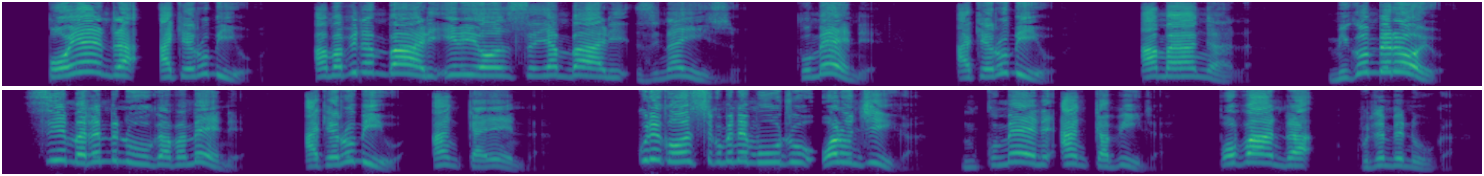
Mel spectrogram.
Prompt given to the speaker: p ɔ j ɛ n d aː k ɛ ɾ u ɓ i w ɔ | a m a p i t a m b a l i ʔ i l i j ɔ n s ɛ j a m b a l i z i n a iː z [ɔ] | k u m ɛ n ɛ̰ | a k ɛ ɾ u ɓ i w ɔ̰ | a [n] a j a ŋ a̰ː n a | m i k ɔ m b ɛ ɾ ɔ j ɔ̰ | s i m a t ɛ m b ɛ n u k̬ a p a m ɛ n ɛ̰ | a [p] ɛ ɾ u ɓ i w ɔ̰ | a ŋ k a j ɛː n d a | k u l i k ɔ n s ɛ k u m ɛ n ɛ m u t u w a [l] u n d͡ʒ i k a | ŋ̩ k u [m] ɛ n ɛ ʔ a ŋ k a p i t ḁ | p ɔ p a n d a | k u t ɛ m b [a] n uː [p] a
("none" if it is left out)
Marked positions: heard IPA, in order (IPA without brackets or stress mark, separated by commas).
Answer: ɔ, m, k, l, m, ɛ, k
